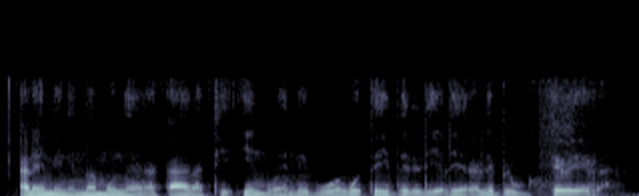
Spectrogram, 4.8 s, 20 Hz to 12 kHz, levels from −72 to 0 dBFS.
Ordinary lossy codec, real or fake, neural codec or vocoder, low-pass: none; fake; codec, 16 kHz, 0.8 kbps, ZipCodec; 7.2 kHz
